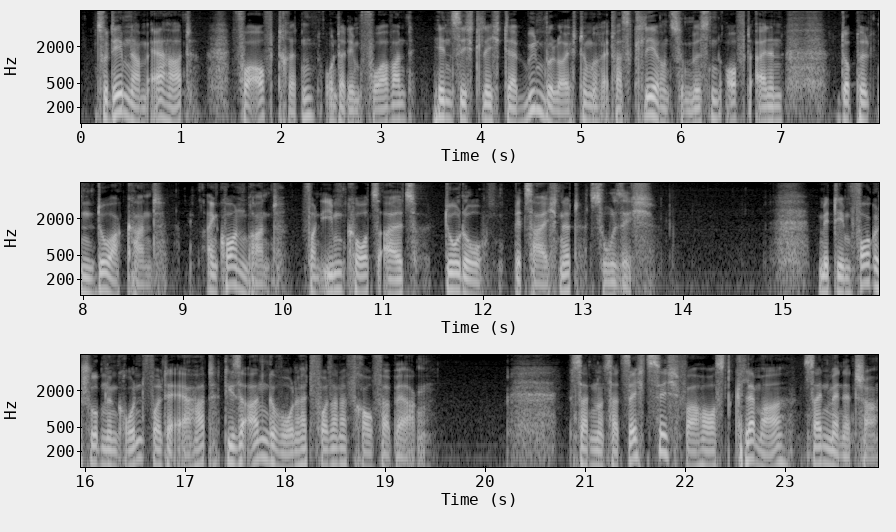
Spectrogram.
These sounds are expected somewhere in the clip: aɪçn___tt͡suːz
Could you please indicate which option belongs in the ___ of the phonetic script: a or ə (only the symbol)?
ə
